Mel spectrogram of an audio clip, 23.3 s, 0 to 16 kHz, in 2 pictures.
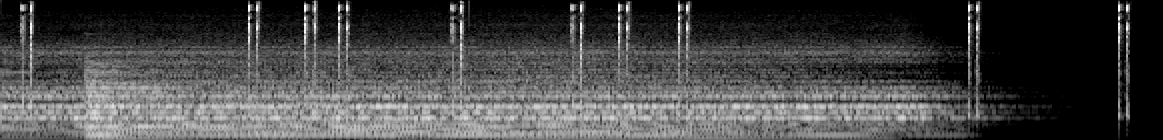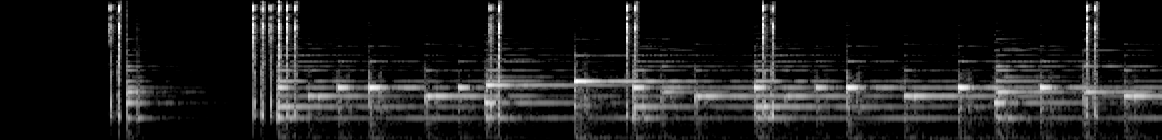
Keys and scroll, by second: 15.6 ctrl+=.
